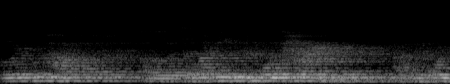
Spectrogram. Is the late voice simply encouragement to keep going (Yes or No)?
Yes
